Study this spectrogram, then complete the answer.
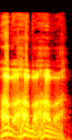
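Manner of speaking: loud, leering wolf-whistle voice; lecherous robot Santa; leering hubba hubba. Retold or imitated. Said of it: "he went".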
